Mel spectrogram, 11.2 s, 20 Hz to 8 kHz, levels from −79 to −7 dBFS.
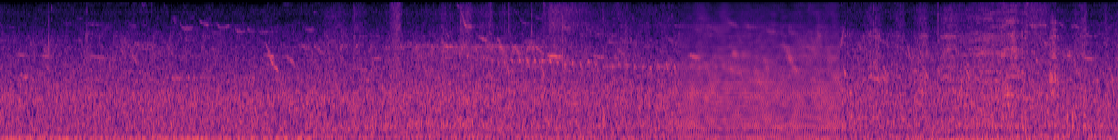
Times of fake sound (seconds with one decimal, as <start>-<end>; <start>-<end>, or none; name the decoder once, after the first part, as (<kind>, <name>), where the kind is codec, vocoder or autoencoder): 6.8-8.4 (vocoder, Vocos)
